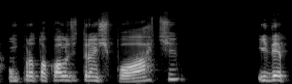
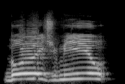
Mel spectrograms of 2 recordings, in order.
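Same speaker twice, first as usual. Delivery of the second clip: garbled syllables; 4 semitones higher, 4 dB louder, much slower than usual. Shown as a demonstration. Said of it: "de repente vem".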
